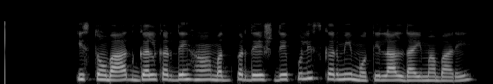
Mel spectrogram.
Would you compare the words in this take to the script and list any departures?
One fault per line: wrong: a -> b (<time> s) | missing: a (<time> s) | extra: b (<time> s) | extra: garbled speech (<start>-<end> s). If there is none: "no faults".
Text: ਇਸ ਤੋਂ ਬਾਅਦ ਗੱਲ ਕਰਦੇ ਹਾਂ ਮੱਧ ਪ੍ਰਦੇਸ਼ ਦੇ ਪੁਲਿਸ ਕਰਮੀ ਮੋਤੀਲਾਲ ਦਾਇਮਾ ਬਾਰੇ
no faults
